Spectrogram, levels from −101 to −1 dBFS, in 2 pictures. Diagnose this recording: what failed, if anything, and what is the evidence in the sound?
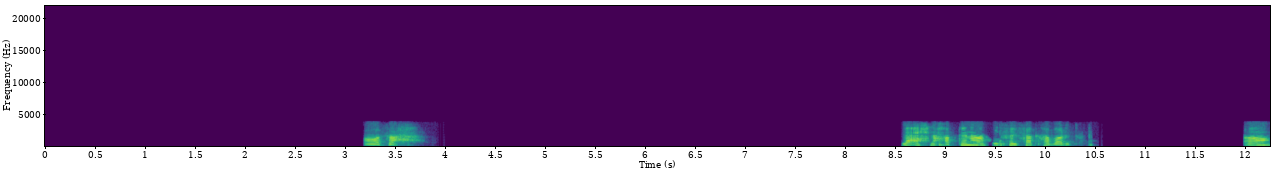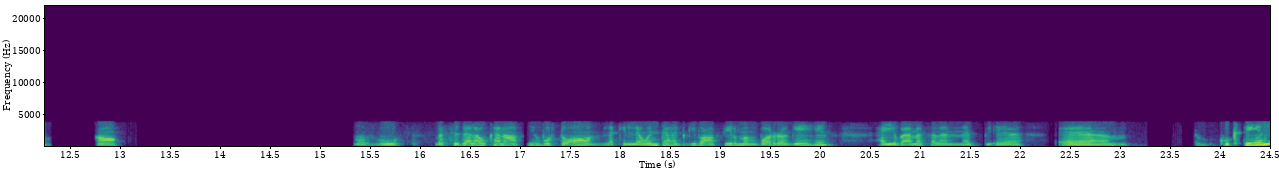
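Nothing failed: the speech sits in a telephone band of 200 Hz to 3.5 kHz with nothing above 3.8 kHz, which is just the signature of G.711 telephone coding at what sounds like the standard 64 kbps, working as intended.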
